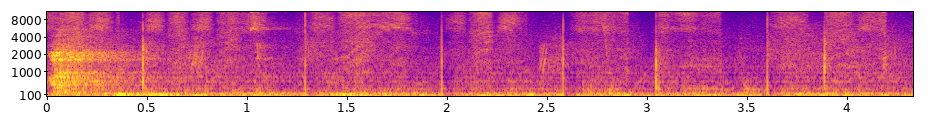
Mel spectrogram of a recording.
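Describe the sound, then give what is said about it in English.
Scratchy writing strokes on a board during a lecture on finance, with many short, steady marks in a continuous rhythm and no voice over them. “I wrote this again. I'll write this again.”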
